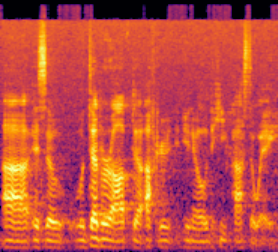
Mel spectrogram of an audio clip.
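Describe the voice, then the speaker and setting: Japanese-accented young man, halting answers. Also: on the low side, steady tone, a bit bright, in a large hall, slight background noise, poor audio. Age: 20s. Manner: halting, many fillers and restarts. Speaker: Buddhist priest. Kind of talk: interview answers.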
